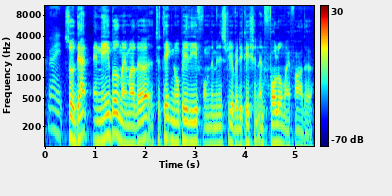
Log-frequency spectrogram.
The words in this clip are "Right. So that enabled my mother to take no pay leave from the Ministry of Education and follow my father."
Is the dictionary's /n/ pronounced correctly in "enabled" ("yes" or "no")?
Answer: yes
